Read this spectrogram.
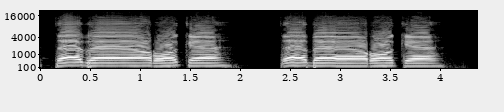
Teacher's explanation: Pada bacaan tabaraka, pada lafal ba di sini ada fathah bertemu alif, maka kita hukumi dengan bacaan yaitu mad tabi'i. Mad tabi'i panjangnya yaitu 2 harakat.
